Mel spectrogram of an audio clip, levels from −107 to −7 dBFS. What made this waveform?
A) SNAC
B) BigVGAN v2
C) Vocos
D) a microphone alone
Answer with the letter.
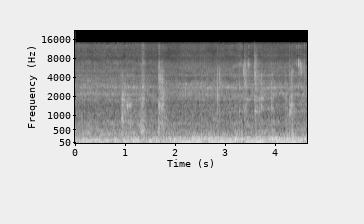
A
